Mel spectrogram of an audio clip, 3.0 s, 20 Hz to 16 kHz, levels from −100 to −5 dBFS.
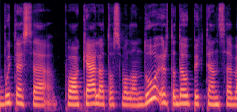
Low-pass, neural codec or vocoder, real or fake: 14.4 kHz; none; real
